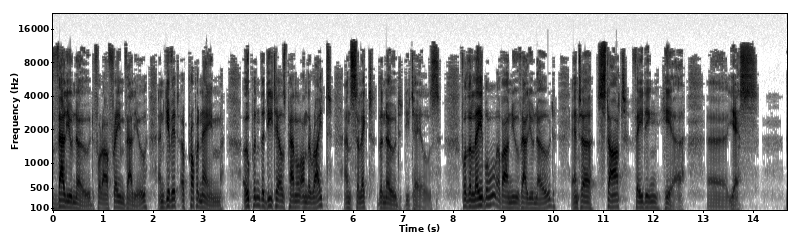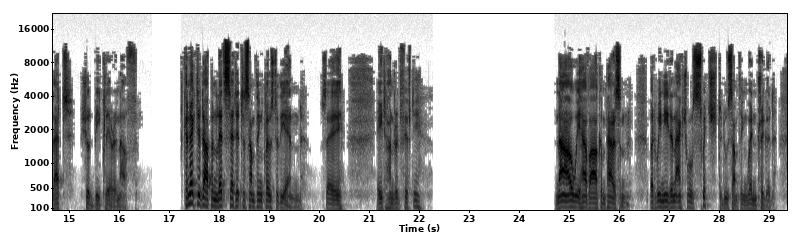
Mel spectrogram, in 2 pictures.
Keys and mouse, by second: 1.8-3.7 drag, 3.7 n, 5.5-12.1 drag, 18.2-20.3 drag, 28.2 shift+a.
